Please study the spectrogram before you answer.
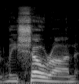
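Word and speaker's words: Li Syaoran: This is Lee Shaoran, or Lee Shouran, as it's pronounced in the Nelvana dub, as we'll find out.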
